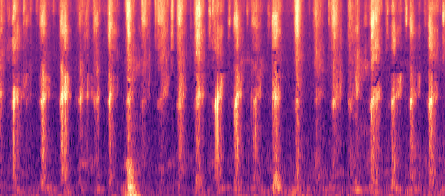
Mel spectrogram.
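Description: Fingertips and short nails scratch and pluck at the coiled weave of a thin, flat, square woven rattan trivet (table mat) with a solid weave, lying on a table. About sixteen quiet, dry, bright scratchy bursts come in a steady rhythm, each dying away almost at once. Around the middle, one stroke adds a fuller, lower rub.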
